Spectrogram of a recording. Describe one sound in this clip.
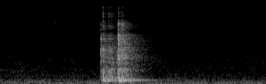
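Scissors snip once, close by.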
